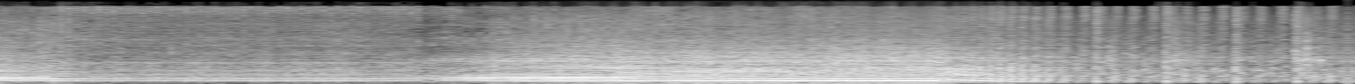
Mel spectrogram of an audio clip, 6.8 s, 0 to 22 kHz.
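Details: Craftsman 3400 PSI pressure washer, Briggs and Stratton engine, May 2014, which had died and wouldn't start, water running, after carburetor cleared with light compressed-air burst: catches and settles into steady even run, no stumbling or surging; running normally.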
